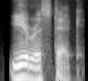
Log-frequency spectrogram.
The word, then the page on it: eristic: American English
